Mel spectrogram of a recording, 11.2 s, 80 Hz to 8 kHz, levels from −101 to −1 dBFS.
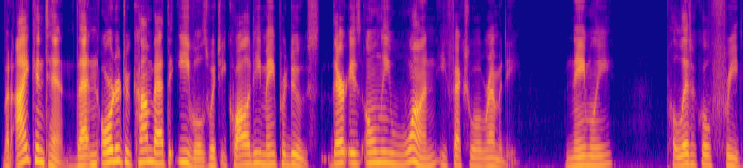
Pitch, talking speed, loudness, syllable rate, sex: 160 Hz, 120 wpm, -20 LUFS, 4.8 syllables/s, male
